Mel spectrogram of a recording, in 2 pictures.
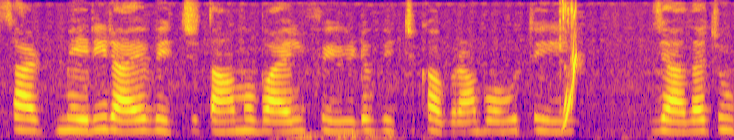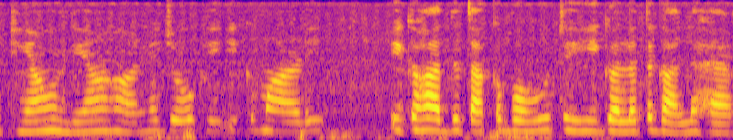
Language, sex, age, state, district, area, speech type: Punjabi, female, 18-30, Punjab, Pathankot, urban, spontaneous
